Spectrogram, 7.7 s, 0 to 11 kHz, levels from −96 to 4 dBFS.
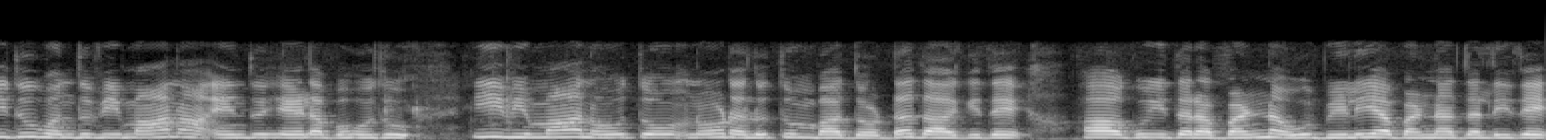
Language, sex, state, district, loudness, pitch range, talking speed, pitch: Kannada, female, Karnataka, Mysore, -16 LUFS, 235-255 Hz, 110 wpm, 245 Hz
